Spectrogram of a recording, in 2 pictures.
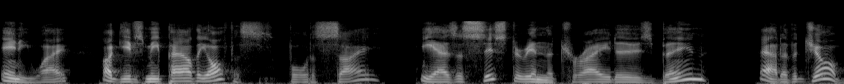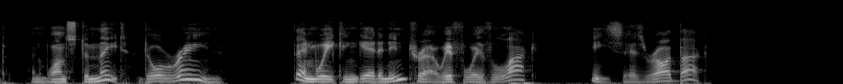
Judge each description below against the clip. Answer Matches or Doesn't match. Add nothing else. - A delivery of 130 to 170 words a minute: Matches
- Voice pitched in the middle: Doesn't match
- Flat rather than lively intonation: Doesn't match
